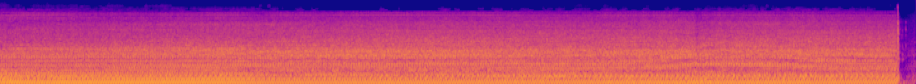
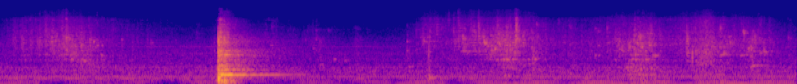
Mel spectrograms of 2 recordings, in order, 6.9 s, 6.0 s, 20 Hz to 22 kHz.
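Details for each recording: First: Craftsman oilless air compressor after a new drain valve was fitted: a steady, even motor drone holds one pitch, then switches off cleanly, with the tank up to 40 psi; normal running. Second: Craftsman oilless air compressor stored a year and a half in an unheated unit with a faulty drain valve: a thump, then slow irregular sloshing as the tank is tipped; condensation water is trapped inside the tank.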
